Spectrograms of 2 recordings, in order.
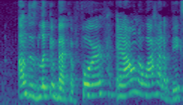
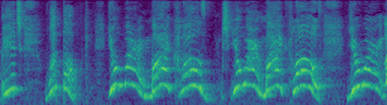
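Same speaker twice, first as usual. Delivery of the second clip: high-pitched slow scream; 10 semitones higher, slower than usual. Retold or imitated. Friend screaming at the homegirl over her clothes. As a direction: shriek it out, over and over. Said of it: "she just kept screaming".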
